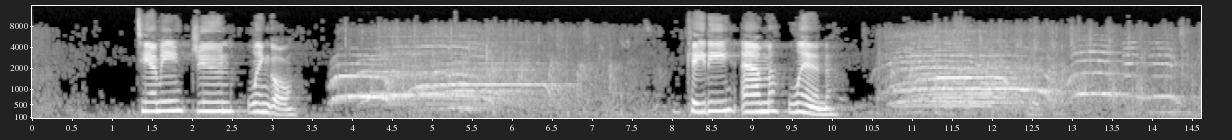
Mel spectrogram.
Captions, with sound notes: Tammy June Lingle. [ Applause ] Katie M. Linn. [ Applause ]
